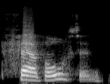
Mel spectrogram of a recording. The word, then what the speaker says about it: verboten: And it's just like, I've also noticed people saying like verboten instead of forbidden, or and in that way, and I'm like, no, it's verboten. What are you saying?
